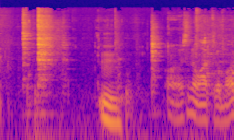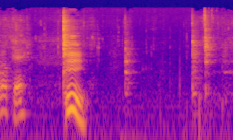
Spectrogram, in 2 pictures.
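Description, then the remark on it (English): A utensil stirs scungilli in a pan, giving scattered metallic clinks and scrapes at an uneven pace while people talk over it. “Give that thing a little mixer.”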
